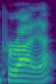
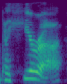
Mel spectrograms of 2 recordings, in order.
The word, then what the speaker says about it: Pahira: Dr Joseph Joseph John no John Dr John Pariah did I say it right PIRA PIRA I let me start that again Dr John pahira who is Professor of Urology in Georgetown uh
